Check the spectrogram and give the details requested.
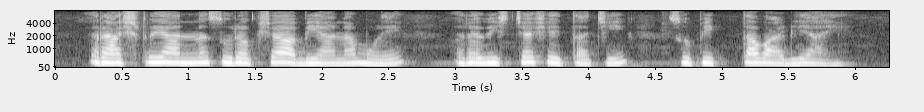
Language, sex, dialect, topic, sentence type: Marathi, female, Standard Marathi, agriculture, statement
